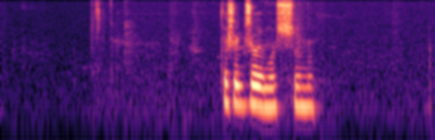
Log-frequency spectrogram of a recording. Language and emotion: Russian, neutral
